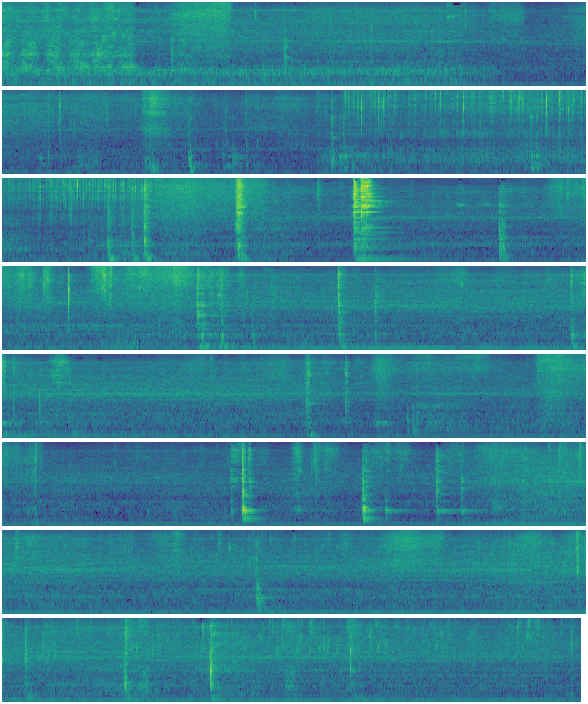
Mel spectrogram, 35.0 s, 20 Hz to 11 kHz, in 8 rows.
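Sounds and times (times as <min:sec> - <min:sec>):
utensil scraping metal pot: 0:00.0 - 0:02.2
metal pot clanking: 0:11.4 - 0:12.0, 0:24.6 - 0:25.5.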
